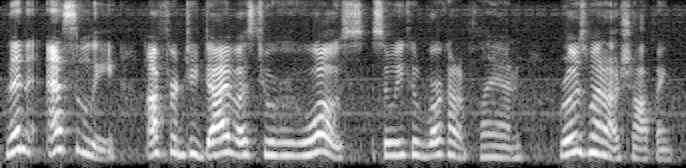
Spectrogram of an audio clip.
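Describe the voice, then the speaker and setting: A woman's voice: high-pitched, fairly quick, fairly bright tone. A woman reading a story aloud in a mock-dramatic, melodramatic way, tripping over misspelled words. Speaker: amateur fanfiction reader. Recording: noticeable background noise.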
